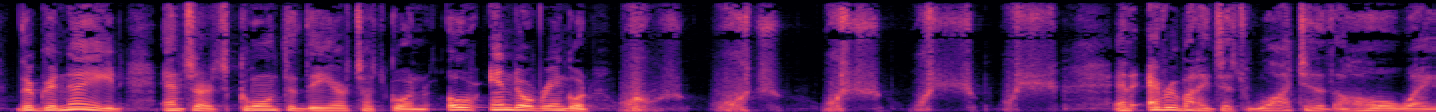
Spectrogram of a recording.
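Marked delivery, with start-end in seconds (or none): 3.9-6.6 soft airy whooshes, evenly spaced; hushed swish of air, repeated; whispered whooshing. Retold or imitated. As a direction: mimic something spinning through the air. Imitates grenade lever spinning through air.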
